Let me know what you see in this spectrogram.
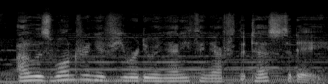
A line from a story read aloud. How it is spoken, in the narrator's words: Ray said quietly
